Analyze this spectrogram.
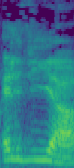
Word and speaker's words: Elvia: bah écoute, hein, moi je te remercie, hein, Elvia, c'est comme ça qu'on Mais de prononce, hein, rien. Elvia.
